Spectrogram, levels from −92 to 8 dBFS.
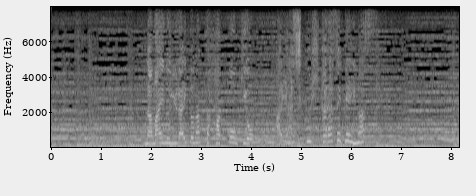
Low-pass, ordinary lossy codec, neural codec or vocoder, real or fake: none; none; none; real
